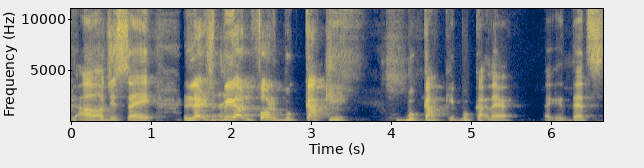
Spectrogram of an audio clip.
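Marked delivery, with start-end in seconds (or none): 1.4-5.2 put-on Indian accent, slow and pitched up. Saying requested words for a listener who likes hearing them, in an indian accent. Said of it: "say certain words in an Indian accent".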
